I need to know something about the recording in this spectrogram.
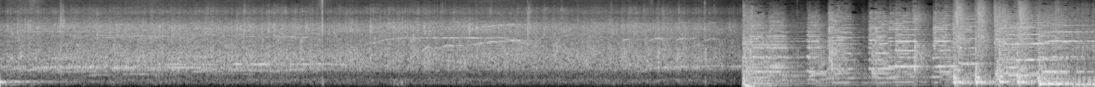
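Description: An audience applauds an architect in a steady, dense wash of clapping for about five seconds, then music cuts in with sharp percussive hits and tonal notes while the applause fades under it.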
